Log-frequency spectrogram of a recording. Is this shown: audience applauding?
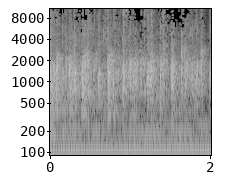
yes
